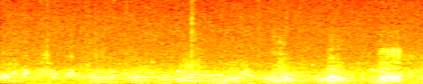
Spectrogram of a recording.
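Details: Brandt's cormorants nesting at a coast guard jetty, with new hatchlings, give wavering, nasal calls that overlap in a busy colony chorus, rising and falling roughly twice a second.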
